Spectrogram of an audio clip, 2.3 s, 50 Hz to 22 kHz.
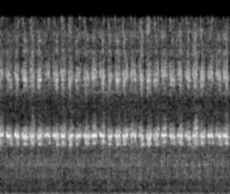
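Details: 2000 GMC K2500 with Gen 6 Vortec 7.4L 454 big block, new plugs, at idle: a thin, steady high squeal over an even V8 rumble. The accessory belt is squealing; WD40 only quieted it temporarily.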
